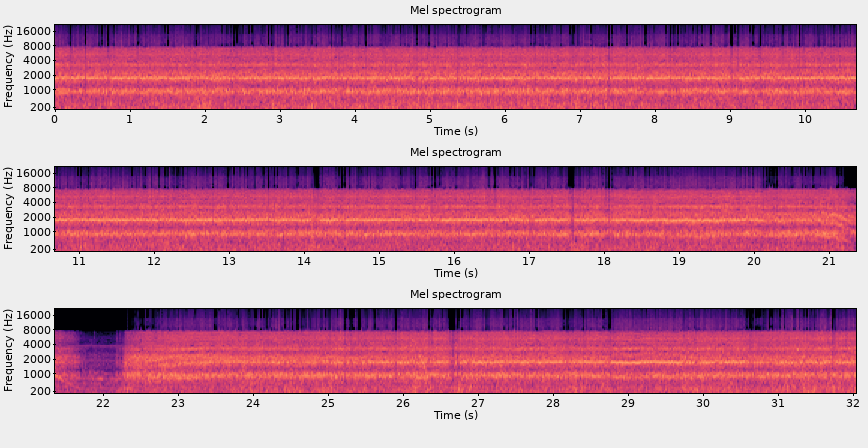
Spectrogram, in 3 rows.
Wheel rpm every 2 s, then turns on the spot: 240, 230, 230, 240, 230, 240, 230, 230, 230, 220, 140, 150, 230, 230, 230, 230.
none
